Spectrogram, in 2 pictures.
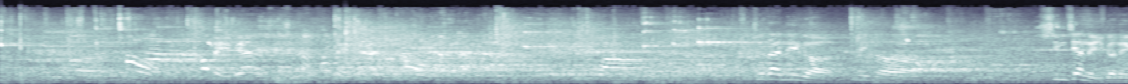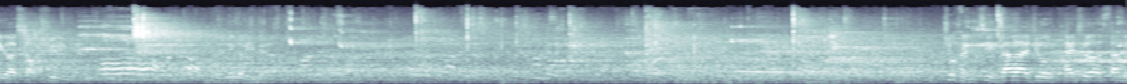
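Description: Rackets smack shuttlecocks in sharp pops, echoing around a large hall.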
